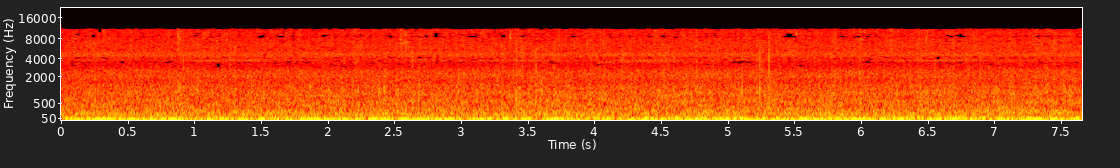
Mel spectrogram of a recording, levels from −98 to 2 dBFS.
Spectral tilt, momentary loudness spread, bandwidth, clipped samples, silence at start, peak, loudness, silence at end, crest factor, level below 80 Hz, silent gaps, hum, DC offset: -3 dB/octave; 1 LU; 11.5 kHz; under 0.1%; 0 s; -8 dBFS; -31 LUFS; 0 s; 20 dB; -30 dBFS; none; none; under 0.1%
